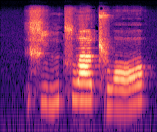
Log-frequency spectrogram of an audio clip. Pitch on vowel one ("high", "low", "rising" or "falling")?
rising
